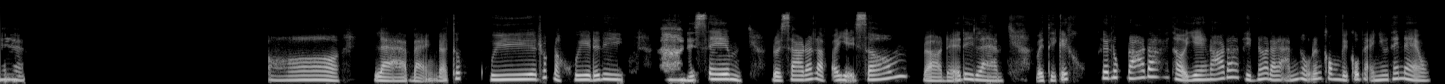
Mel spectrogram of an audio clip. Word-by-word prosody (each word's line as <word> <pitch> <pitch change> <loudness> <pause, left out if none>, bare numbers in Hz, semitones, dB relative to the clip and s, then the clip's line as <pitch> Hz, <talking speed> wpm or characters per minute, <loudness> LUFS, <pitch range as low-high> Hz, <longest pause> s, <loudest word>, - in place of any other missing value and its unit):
ha. 195 - -2 2.4
Ồ! 205 - -7 1.0
Là 170 -2 +1
bạn - - -4
đã - - -1
thức 270 0 -3 0.2
khuya, 225 +2 +5
rất 325 -3 -6
là 220 - +1
khuya 215 +3 +2
để 210 - +3
đi 230 -2 +2 0.3
à, 210 - -1
để 190 - +2
xem, 240 0 +4 0.3
rồi 185 - +2
sau 210 +3 +1
đó 230 - +3
là 230 - +2
phải 195 +2 +1
dậy 200 - +1
sớm, 240 +8 +1 0.3
rồi 170 0 +1
để 175 - -1
đi 245 -2 +2
làm. 180 -5 0 0.3
Vậy 175 - +1
thì 185 -2 -3
cái 245 - +1
khúc - - -22
cái 290 - +3
lúc 315 0 0
đó 290 +3 +1
đó, 355 -1 +2
cái 325 - -16
thời 225 -6 +2
gian 215 +1 +3
đó 245 +4 0
đó, 330 0 -1
thì 215 - 0
nó 240 +6 -1
đã 205 -2 +1
ảnh 215 +4 -3
hưởng 235 -3 -1
đến 260 +3 -2
công 255 -3 -1
việc 200 - 0
của - - 0
bạn 235 -6 -5
như 215 +1 0
thế 260 +3 -1
nào? 200 -8 0
220 Hz, 215 wpm, -21 LUFS, 200-250 Hz, 2.4 s, khuya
